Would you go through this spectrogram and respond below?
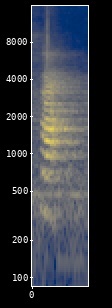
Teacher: Cara penyebutan huruf sa di ujung lidah. Sa. Sa, jangan sa.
